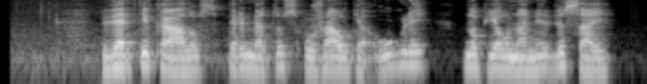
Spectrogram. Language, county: Lithuanian, Panevėžys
